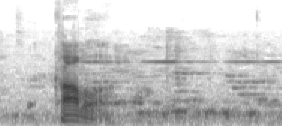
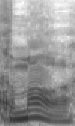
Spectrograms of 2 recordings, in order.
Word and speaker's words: Kamala: Kamala gives me very much Scary Mom vibes at times.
